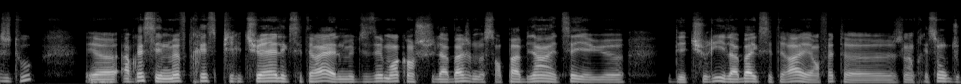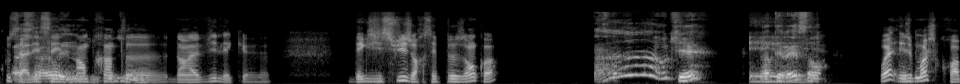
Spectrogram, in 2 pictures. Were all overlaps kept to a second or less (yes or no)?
no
